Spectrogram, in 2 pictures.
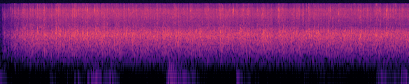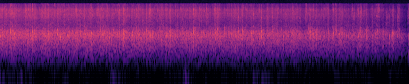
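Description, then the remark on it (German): Sustained audience applause, a dense steady wash of many hands clapping at an even loudness for about sixteen seconds, with no talking over it. “Da dürft ihr klatschen.”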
